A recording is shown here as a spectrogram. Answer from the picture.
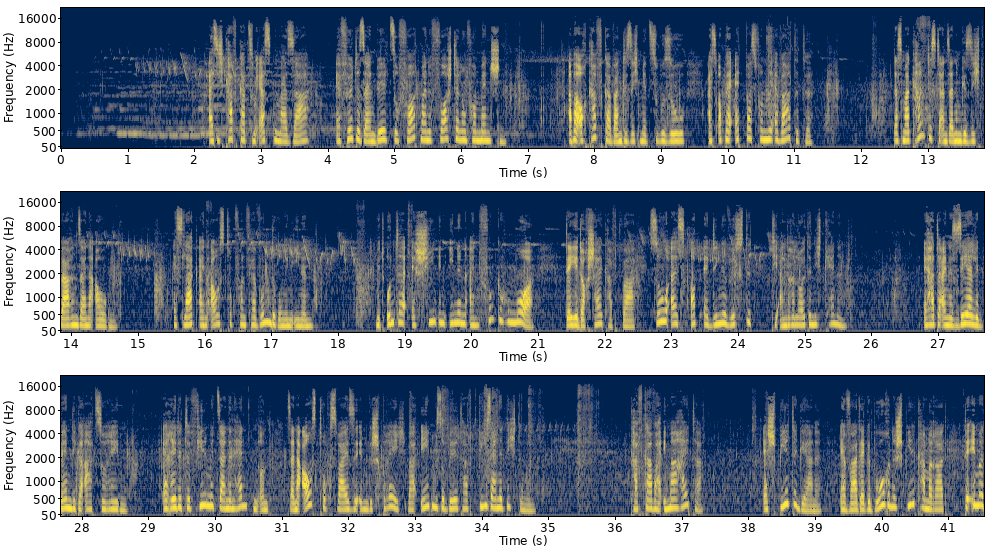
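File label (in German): Hörbuch; kafka dora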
